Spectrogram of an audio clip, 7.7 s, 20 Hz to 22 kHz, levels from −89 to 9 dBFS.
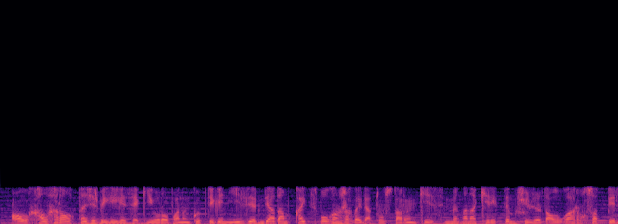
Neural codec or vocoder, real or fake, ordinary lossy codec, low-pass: none; real; none; 3.6 kHz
